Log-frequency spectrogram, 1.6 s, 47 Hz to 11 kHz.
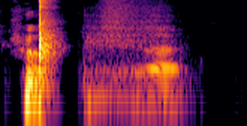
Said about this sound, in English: Why isn't my mic picking up my clap? Mid podcast clap. Ready? 3, 2, 1. Why doesn't my Discord pick up my clap? Someone's like a second behind.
